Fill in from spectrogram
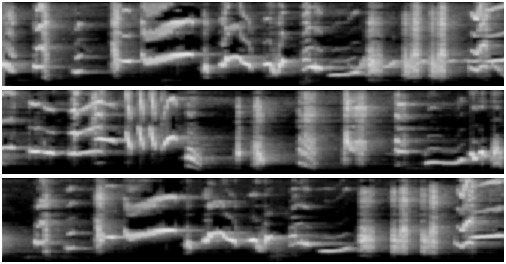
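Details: Continuous Oriental magpie-robin song mixing sweet whistled slurs, trills and scratchy broadband notes in quick succession, phrases changing constantly with short gaps.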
